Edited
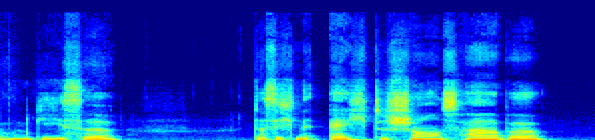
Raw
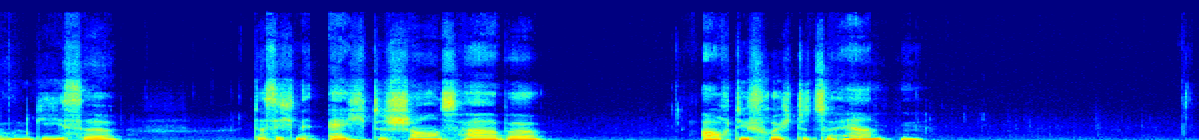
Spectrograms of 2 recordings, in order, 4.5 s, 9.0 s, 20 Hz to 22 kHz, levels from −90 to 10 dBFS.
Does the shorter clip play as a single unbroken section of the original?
yes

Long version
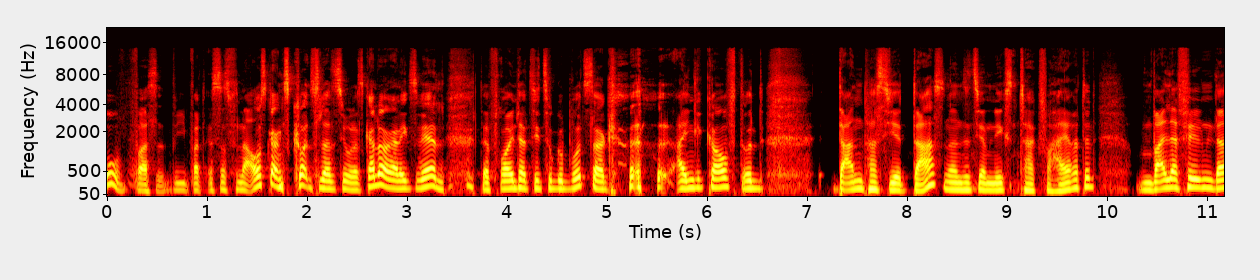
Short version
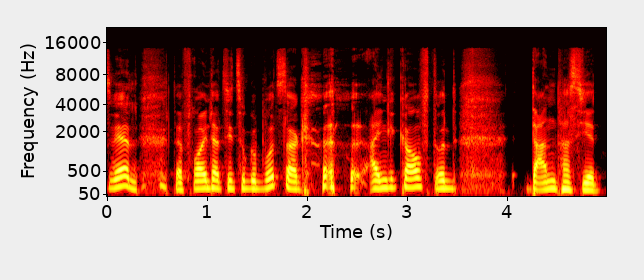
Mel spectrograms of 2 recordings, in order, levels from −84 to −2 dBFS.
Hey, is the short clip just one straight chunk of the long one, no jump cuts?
yes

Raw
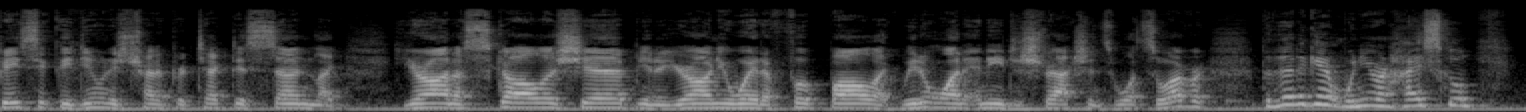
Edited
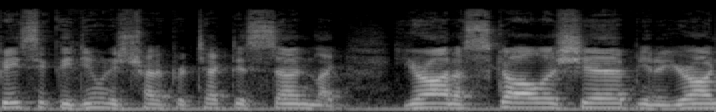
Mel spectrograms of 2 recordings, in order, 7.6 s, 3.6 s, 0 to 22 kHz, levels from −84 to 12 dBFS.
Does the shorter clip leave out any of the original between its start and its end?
no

